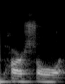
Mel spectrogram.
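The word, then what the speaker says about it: ∂: use the same symbol um for for a partial derivative as we do for a regular derivative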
